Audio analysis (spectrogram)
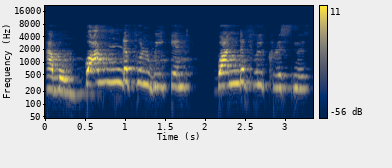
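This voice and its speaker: A middle-aged woman tells a story for children in a dramatic, expressive way, with emphatic repetition. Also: high-pitched, unhurried. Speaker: storyteller, host. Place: small room indoors at home. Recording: roomy, slightly dull home recording.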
